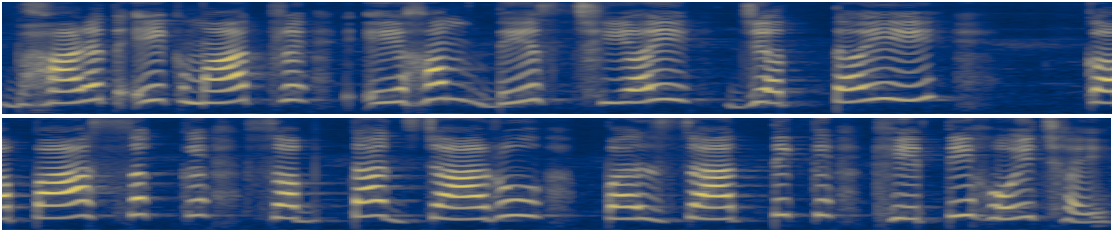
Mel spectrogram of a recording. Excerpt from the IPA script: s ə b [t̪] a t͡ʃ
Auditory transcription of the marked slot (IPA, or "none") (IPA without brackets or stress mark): t̪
